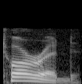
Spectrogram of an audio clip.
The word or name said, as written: torrid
